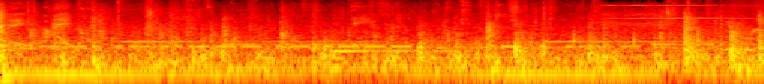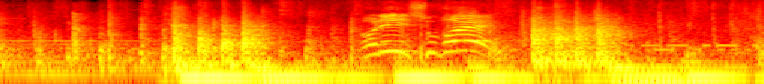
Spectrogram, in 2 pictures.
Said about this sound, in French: Une cavalcade dans l'escalier, des cris, une porte défoncée, des policiers qui pénètrent dans la planque alors que les agents d'Alliance étaient en train d'émettre vers Londres.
